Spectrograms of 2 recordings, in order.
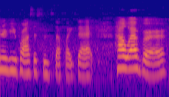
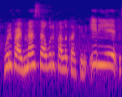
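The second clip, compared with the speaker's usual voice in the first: higher, louder imitated panic; mock panic; 8 semitones higher, 8 dB louder than usual. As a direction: play up your own nerves. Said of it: "And I'm like".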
